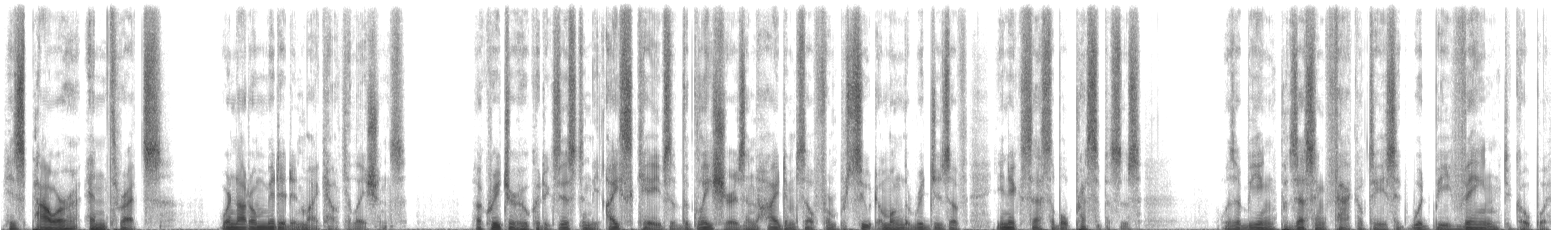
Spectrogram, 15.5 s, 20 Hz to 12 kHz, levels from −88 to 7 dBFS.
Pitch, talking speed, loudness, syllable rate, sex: 80 Hz, 175 wpm, -22 LUFS, 5.5 syllables/s, male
